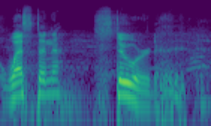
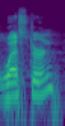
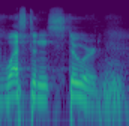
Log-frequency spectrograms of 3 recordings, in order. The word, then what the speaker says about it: Weston Stewart: In case you're wondering, his name is pronounced Weston Stewart. I struggled with that in week one. So, it is not Western. It is not Seward. It is Weston Stewart.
